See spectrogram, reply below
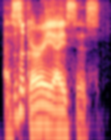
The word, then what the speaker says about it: Ascariasis: Ascari ISIS. Here, Popsicle, I'll just spell it for you. A-S-C-A-R-I-A-S-I-S.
